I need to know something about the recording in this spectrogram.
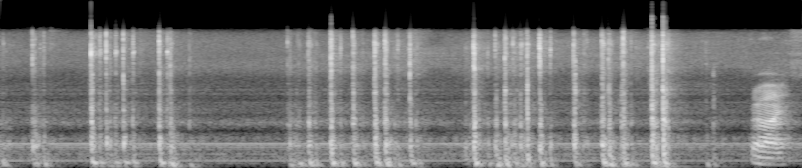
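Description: Typing on a computer keyboard: two runs of quick keystroke clicks with a short pause between them, as a phrase is typed into a text field. A brief vocal sound follows near the end.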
